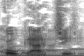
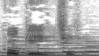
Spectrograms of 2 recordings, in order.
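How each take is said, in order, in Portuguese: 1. Pronuncia-se com a pronúncia do português brasileiro. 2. Pronuncia-se com a pronúncia do inglês americano. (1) "eu vou falar Colgate porque é como ela é conhecida aqui no Brasil" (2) "Nos Estados Unidos se pronuncia Colgate"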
